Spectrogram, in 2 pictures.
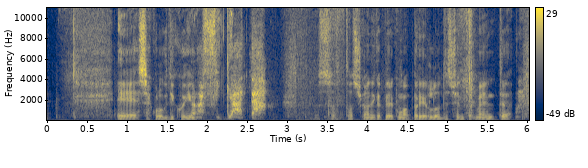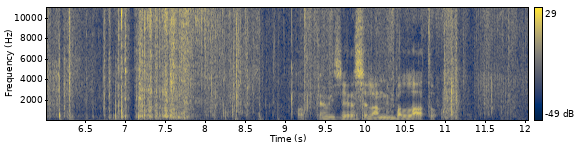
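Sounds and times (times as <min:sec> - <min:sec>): cardboard box being torn open: 0:06.2 - 0:12.0.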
